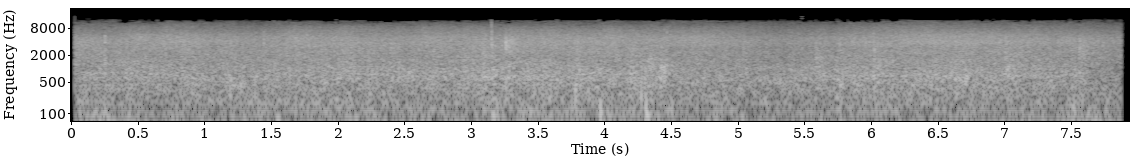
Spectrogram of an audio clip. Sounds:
Ocean, Vehicle, Water, Water vehicle

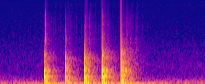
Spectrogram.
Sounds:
Door, Wood, home sounds, Knock

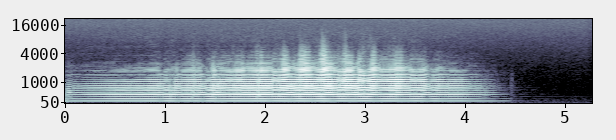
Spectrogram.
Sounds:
Brass instrument, Music, Musical instrument

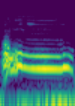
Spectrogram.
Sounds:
Domestic animals, Animal, Dog

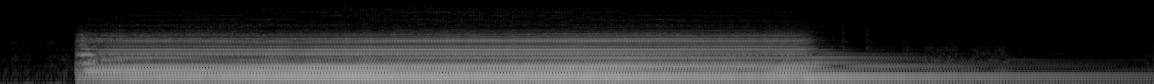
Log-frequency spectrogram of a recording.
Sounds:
Music, Musical instrument, Bowed string instrument

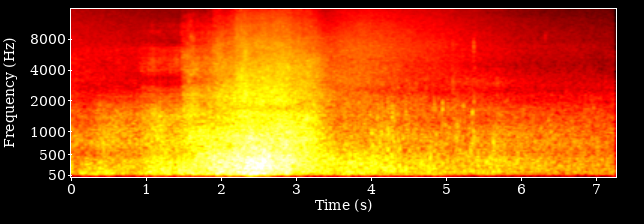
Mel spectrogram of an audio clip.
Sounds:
surf, Water, Ocean

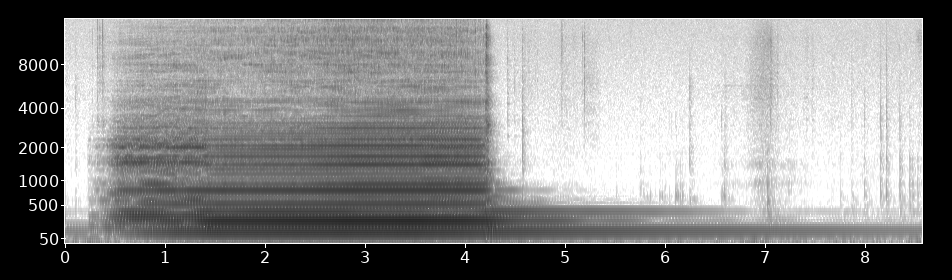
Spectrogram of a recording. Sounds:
Musical instrument, Music, Bowed string instrument

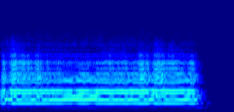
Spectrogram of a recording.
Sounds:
Musical instrument, Brass instrument, Music

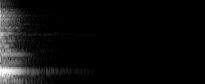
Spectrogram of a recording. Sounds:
Cowbell, Bell

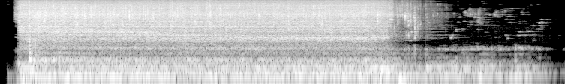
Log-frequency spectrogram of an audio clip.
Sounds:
faucet, Sink (filling or washing), home sounds

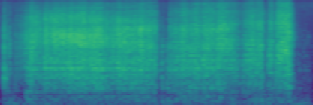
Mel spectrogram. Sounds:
Tearing

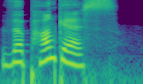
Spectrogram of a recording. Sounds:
Human voice, Female speech, Speech

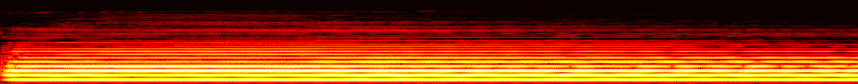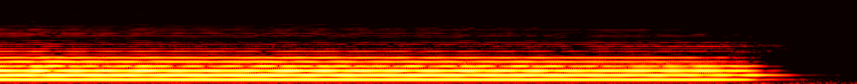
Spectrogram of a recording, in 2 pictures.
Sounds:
Music, Musical instrument, woodwind instrument

